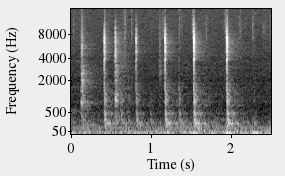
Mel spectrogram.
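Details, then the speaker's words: Dodge Dakota 2WD, truck on a lift, intermediate steering shaft joint rocked by hand: sharp, irregular metallic clicks from a worn U-joint causing the steering column clunk and chatter; shaft to be replaced with an aftermarket unit. "hear that click that's where the rattle is coming out of mine"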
